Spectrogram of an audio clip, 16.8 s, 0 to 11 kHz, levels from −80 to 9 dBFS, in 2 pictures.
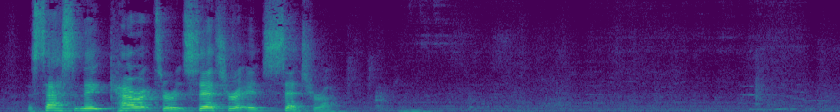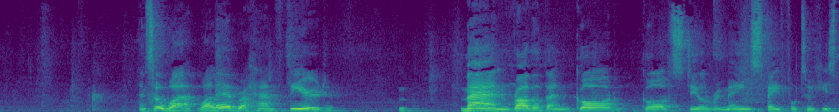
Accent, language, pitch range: British, English, 145-190 Hz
